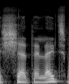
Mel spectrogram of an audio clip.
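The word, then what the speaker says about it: Şatellites: ¿Por qué dice Shatelites? Bueno, porque es que la S tiene un rabito. Y en la ortografía turca, cuando una S tiene un rabito debajo, como una cedilla, pues se pronuncia She.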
